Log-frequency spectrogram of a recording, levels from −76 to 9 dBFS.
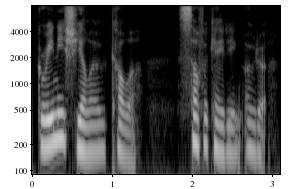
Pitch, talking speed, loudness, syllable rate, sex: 175 Hz, 95 wpm, -19 LUFS, 5.3 syllables/s, female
